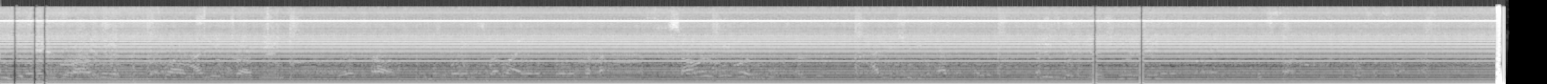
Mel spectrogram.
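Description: Steady electrical mains hum with a buzzy stack of overtones, running at an even level. Near the end comes a single loud click, and the sound cuts out for a moment.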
